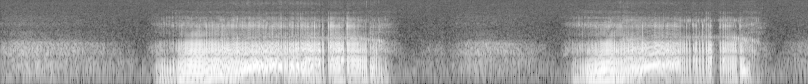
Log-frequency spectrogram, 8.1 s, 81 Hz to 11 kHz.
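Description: Loud, rattling snores on each in-breath with softer breathing out, about two breaths in eight seconds, roughly 15 a minute.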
